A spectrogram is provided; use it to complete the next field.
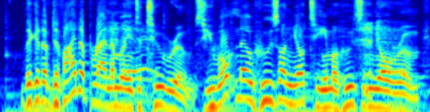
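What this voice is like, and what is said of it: Put-on accent. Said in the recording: “I'm focusing more on the accent than I am focusing on the pitch.”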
